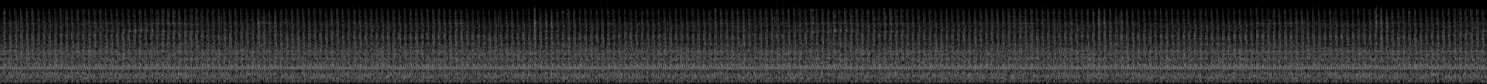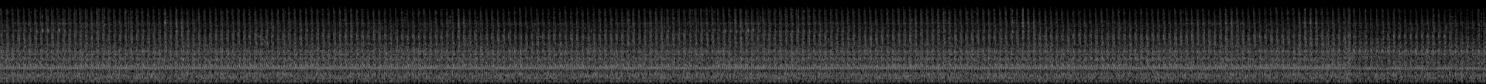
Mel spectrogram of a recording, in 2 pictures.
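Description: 8mm film projector running: a steady mechanical whir with a constant whine that does not change as the scenes cut.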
